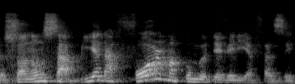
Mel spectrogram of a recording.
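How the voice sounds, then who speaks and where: Vocal fry runs through a man's medium-pitched voice at a moderate pace. His pitch swings very widely. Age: 60s. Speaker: dentist. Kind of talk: lecture.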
